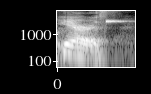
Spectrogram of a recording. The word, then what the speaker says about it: Harris: And Kamala Harrison. Harris. I'm sorry.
